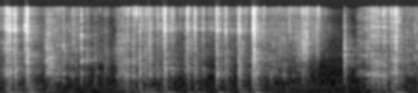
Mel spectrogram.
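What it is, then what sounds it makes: Dry soap bar being shaved. A metal blade shaves a dry, solid purple soap bar into thin strands. It makes a quick run of crisp, bright scraping and crackling sounds with sharp ticks and soft low thumps, then stops briefly and starts again.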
